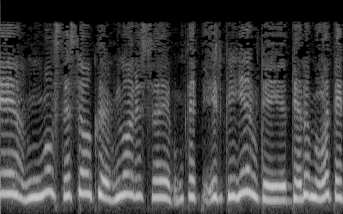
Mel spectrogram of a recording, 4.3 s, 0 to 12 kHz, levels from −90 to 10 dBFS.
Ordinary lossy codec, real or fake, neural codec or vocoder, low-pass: MP3, 32 kbps; fake; codec, 24 kHz, 0.9 kbps, WavTokenizer, medium music audio release; 10.8 kHz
